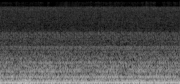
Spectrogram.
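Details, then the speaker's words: Classic Reliant Regal with engine the owner rebuilt after finding it seized, heard while driving: even, steady hum with no knocks or misses, smooth as a sewing machine; healthy. "Smooth as a sewing machine, that engine, if I do say so myself. This one I rebuilt when I got it."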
